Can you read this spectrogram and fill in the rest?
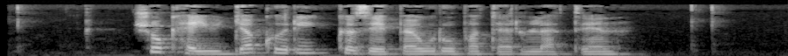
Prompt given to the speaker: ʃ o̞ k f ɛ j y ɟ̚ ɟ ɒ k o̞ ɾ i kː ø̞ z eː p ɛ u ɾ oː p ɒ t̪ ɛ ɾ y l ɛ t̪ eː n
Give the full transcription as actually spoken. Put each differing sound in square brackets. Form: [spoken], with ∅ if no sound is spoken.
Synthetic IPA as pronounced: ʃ o̞ k [h] ɛ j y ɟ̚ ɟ ɒ k o̞ ɾ i kː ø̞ z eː p ɛ u ɾ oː p ɒ t̪ ɛ ɾ y l ɛ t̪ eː n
